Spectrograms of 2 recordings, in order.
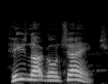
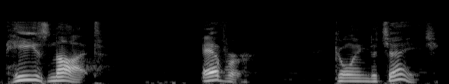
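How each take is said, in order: First: It is said at a normal speed. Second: It is said very slowly.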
